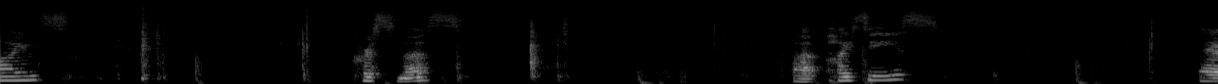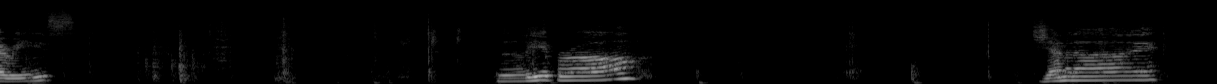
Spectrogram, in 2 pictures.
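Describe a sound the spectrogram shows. Paper cards are laid down and tap softly on a table.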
